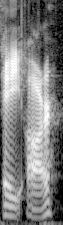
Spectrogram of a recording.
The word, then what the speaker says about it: SBSAR: I think I've been pronouncing it incorrectly. It's not sbasr, it's absar.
